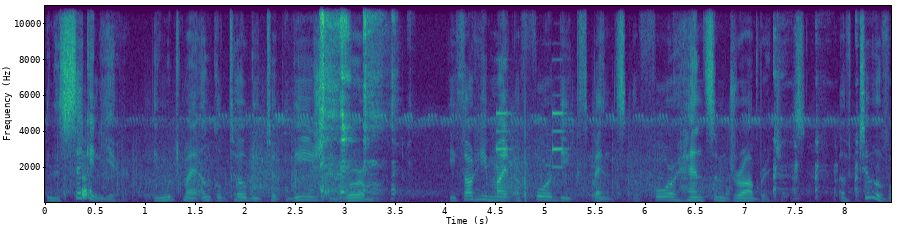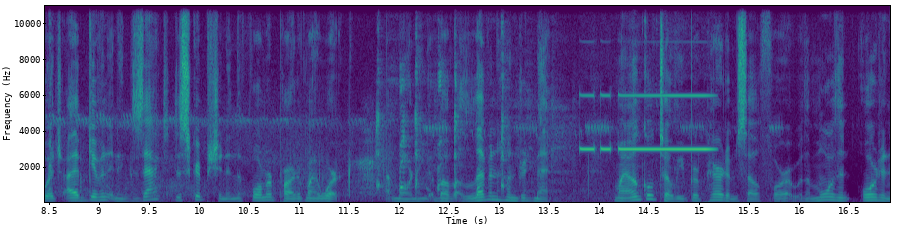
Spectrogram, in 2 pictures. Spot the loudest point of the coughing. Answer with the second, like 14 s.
3 s.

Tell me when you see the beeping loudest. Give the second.
15 s.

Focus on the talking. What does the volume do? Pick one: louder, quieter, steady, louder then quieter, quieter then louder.
steady.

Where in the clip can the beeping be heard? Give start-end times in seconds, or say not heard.
4.5-5.3, 13.8-15.2.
